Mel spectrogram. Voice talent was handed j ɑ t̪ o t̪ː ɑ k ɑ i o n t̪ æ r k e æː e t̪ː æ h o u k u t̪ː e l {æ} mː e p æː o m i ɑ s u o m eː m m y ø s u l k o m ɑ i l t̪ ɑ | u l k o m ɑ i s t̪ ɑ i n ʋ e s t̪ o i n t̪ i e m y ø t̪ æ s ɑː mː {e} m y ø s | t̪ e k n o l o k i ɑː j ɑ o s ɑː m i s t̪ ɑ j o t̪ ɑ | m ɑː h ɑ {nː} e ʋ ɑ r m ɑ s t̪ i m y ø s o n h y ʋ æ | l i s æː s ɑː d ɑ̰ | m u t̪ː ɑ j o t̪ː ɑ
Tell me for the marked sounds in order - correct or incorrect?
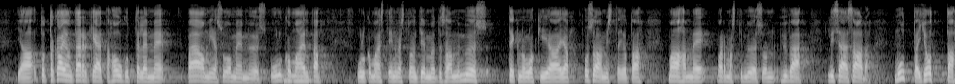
incorrect: e, correct, incorrect: mː

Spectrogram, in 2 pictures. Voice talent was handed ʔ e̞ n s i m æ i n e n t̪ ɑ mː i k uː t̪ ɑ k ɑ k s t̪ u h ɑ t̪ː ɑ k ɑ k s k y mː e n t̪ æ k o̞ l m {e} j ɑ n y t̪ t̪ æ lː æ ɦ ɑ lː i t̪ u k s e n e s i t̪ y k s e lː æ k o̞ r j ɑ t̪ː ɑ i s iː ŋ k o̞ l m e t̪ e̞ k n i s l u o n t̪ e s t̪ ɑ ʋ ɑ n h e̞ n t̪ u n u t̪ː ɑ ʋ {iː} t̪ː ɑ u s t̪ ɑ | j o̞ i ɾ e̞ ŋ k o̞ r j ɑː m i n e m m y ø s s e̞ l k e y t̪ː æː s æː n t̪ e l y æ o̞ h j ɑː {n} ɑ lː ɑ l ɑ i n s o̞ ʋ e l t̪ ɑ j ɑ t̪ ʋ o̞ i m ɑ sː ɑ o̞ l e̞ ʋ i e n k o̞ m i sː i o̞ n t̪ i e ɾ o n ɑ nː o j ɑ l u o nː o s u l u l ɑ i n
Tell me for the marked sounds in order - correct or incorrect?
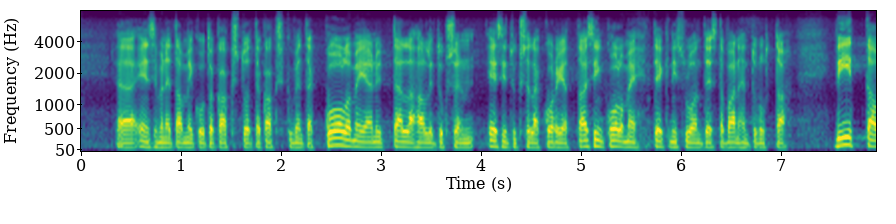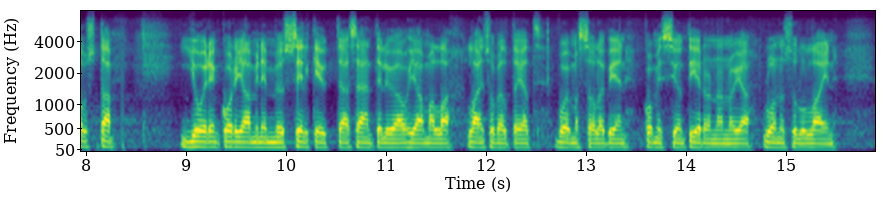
correct, correct, incorrect: m

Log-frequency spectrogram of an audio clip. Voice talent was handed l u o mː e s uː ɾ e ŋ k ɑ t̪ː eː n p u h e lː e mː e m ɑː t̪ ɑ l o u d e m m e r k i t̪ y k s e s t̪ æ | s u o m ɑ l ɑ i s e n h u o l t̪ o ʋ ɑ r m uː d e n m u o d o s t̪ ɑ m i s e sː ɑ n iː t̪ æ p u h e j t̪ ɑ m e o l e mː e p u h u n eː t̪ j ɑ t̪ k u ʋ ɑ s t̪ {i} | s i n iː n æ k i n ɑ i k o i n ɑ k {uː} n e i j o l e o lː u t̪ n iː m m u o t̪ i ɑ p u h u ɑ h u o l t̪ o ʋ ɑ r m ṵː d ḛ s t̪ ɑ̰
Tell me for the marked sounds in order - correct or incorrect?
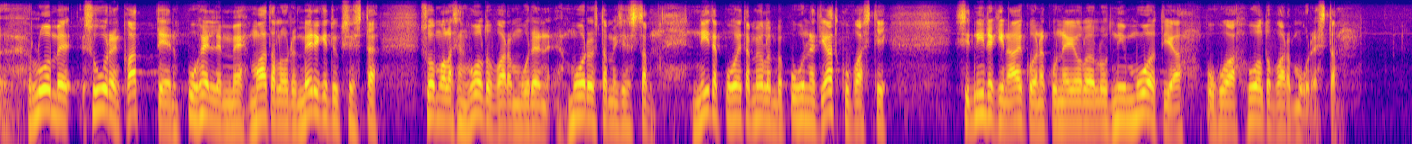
correct, incorrect: u

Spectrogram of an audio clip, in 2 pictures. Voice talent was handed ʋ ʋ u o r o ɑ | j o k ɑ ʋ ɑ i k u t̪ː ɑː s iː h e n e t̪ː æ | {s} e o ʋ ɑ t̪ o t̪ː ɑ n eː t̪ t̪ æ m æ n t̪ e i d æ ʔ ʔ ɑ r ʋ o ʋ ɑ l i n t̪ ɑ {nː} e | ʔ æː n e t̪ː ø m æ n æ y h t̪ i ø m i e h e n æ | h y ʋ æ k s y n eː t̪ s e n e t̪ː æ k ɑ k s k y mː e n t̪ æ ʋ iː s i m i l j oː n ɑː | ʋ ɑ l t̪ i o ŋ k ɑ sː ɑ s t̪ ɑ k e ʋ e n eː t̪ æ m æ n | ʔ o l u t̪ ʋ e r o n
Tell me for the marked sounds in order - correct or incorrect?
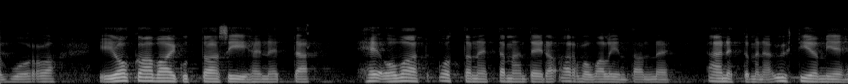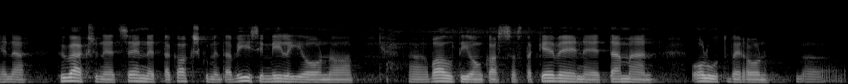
incorrect: h, correct

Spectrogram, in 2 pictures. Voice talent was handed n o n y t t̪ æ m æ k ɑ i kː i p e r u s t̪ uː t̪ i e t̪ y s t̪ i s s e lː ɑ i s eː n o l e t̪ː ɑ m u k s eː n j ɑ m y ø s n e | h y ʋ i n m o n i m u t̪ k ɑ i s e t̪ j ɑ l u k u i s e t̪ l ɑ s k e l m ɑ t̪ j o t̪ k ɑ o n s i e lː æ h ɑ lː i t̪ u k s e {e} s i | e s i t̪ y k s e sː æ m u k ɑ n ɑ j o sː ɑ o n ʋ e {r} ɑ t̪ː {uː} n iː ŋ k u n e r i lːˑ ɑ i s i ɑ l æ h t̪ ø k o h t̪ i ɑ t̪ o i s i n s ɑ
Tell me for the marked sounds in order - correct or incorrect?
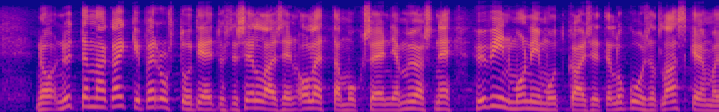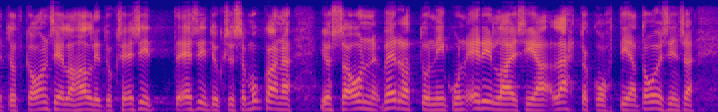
correct, incorrect: rː, incorrect: u

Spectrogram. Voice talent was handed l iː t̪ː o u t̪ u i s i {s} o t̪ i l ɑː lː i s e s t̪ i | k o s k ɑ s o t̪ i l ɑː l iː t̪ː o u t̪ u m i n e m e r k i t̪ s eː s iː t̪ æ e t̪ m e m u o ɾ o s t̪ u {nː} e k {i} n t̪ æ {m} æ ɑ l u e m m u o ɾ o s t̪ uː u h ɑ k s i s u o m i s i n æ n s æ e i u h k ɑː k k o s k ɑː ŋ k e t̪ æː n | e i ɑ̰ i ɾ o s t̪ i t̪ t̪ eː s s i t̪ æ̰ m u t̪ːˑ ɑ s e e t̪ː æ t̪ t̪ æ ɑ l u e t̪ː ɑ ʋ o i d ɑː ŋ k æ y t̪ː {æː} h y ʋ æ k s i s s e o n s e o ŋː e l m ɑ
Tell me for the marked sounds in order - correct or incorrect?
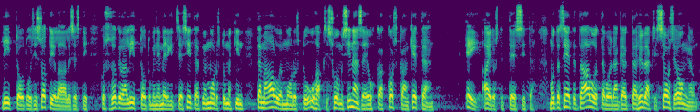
correct, incorrect: mː, correct, correct, correct

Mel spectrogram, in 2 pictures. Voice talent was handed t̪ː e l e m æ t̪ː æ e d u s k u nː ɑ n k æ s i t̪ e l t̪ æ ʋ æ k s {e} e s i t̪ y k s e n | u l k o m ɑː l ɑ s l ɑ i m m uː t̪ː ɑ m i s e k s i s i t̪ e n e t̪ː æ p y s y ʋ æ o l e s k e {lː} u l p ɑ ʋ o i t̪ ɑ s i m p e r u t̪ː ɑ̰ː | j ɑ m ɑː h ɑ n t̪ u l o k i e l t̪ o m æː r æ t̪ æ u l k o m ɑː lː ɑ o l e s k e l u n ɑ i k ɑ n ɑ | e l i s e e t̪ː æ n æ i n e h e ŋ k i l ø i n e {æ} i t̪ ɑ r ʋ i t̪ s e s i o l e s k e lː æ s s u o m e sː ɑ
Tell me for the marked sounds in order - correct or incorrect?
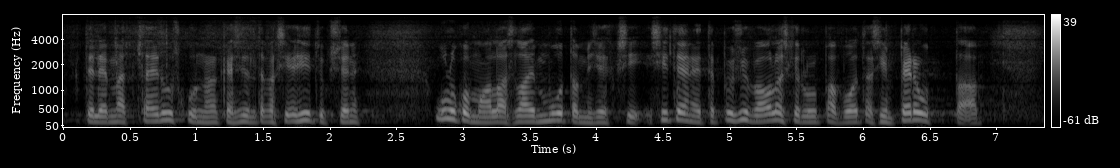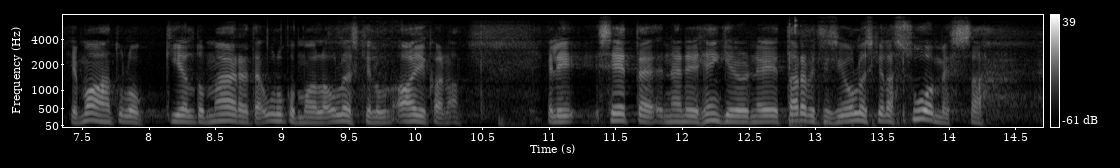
incorrect: i, incorrect: l, incorrect: e

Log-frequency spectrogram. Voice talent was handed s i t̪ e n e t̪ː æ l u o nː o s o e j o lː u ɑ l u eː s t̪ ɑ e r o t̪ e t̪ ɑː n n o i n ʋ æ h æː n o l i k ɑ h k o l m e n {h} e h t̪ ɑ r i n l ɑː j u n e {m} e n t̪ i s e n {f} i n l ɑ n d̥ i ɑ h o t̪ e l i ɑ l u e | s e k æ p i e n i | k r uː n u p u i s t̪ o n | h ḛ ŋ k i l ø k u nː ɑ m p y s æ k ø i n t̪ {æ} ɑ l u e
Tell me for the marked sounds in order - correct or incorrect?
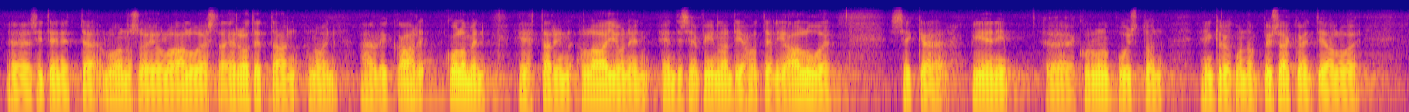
correct, incorrect: n, correct, incorrect: i

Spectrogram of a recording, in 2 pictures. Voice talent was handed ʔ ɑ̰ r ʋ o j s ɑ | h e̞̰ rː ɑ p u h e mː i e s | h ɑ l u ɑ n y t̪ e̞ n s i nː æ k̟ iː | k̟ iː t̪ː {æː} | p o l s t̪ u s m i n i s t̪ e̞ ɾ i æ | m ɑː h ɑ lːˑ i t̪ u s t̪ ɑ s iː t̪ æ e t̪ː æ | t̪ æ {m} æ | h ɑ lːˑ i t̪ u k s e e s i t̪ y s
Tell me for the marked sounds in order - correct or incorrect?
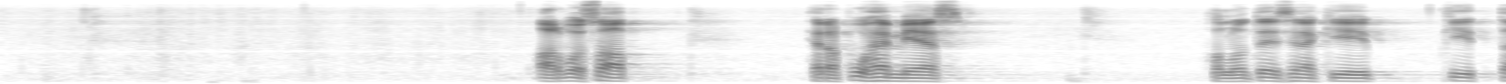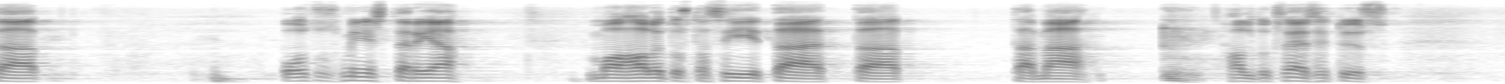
correct, correct

